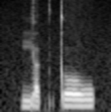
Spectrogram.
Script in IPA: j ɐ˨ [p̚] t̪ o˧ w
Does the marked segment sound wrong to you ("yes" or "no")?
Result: yes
